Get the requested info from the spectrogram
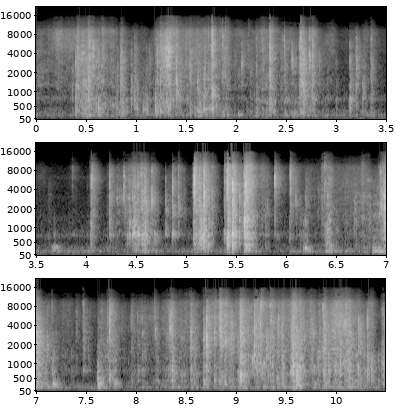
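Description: Paper and packaging crinkling and rustling as a kit manual and its papers are handled and pulled out of the box, with many quick irregular crackles and clicks.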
